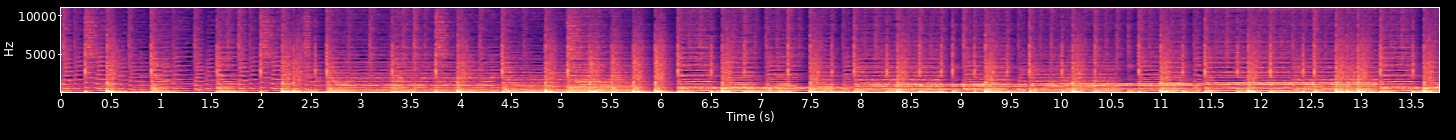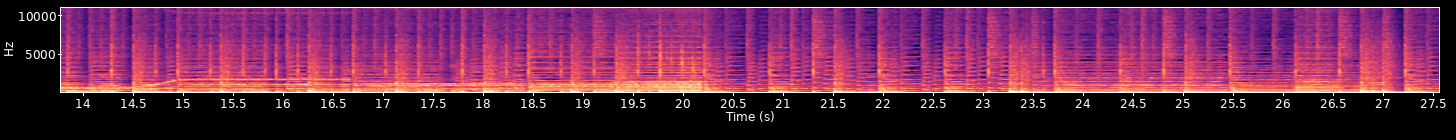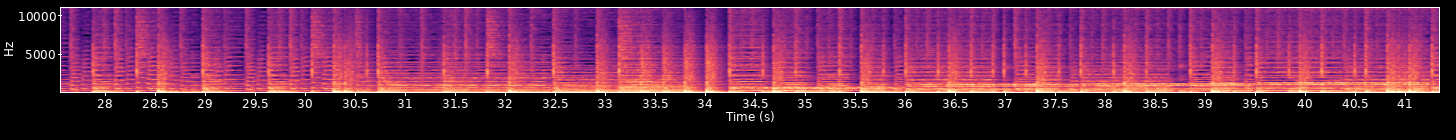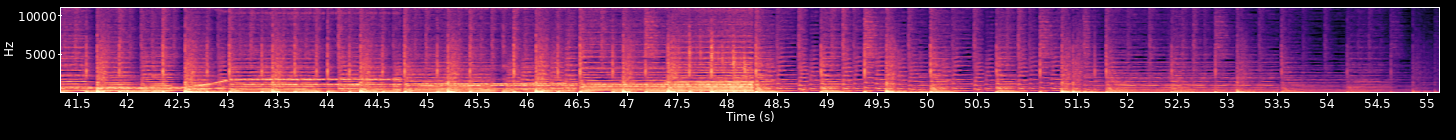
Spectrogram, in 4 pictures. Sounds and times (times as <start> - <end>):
Music: 0.0 - 55.1.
